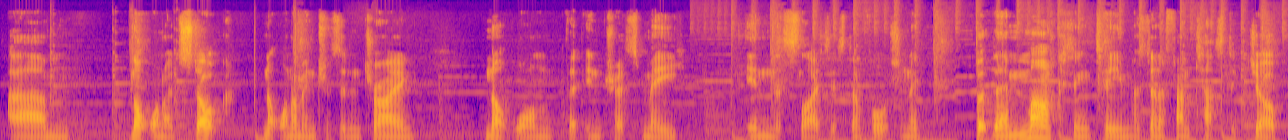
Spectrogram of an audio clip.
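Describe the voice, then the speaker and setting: A low-voiced man speaks as a supplement shop owner, measured and plain-spoken, pausing now and then on an um. Faint music sits behind him. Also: fairly even intonation, a little mellow. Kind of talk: guest review comment.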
